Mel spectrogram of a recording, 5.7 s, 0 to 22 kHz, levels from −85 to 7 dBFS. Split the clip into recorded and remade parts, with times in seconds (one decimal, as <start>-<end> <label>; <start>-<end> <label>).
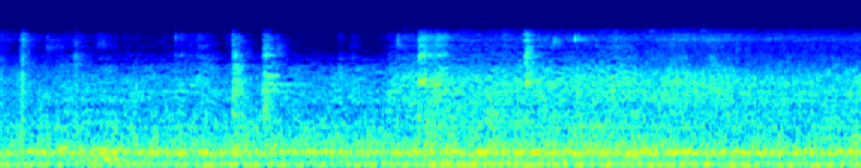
0.0-3.4 remade; 3.4-5.7 recorded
